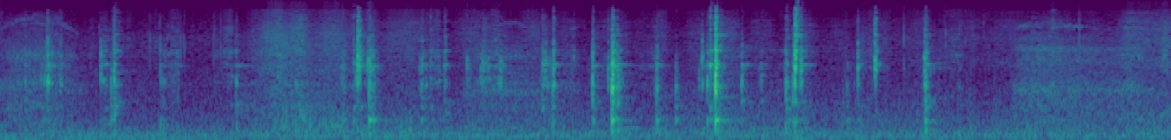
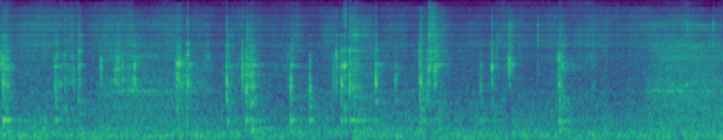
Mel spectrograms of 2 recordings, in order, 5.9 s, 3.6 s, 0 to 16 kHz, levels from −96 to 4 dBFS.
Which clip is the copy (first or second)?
second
